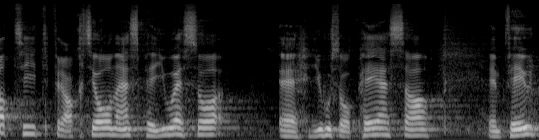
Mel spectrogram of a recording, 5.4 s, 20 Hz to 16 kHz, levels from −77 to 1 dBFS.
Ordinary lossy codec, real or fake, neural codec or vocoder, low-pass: none; real; none; 14.4 kHz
